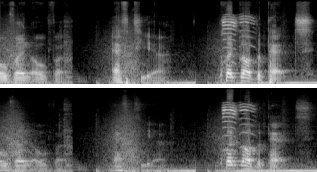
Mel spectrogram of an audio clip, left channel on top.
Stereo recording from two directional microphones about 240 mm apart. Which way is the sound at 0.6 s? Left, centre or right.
Left.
